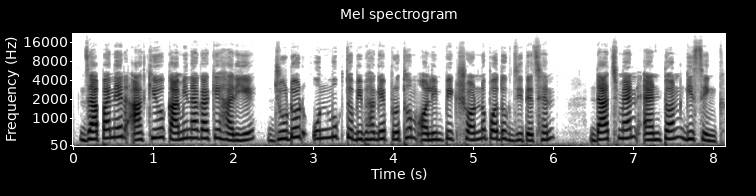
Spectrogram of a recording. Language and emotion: Bengali, neutral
